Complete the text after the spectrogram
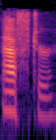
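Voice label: pronunciation "after", English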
